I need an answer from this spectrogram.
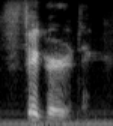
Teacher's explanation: we're going to have a short I at the beginning, and then it's going to be an er sound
